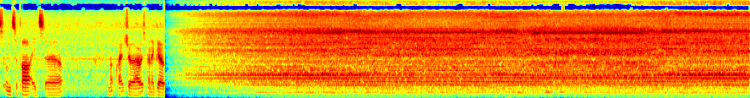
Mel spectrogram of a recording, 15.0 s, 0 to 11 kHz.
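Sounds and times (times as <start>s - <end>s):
metal lathe cutting steel: 3.4s - 15.0s.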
